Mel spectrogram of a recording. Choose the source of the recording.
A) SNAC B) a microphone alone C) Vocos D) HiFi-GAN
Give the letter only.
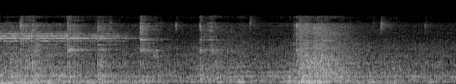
C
